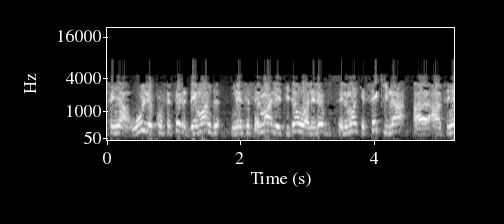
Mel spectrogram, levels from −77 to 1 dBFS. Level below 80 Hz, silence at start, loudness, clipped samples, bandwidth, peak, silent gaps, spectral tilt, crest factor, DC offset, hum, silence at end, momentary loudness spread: -56 dBFS; 0 s; -10 LUFS; 0.3%; 8 kHz; 0 dBFS; none; -5 dB/octave; 10 dB; under 0.1%; none; 0 s; 4 LU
